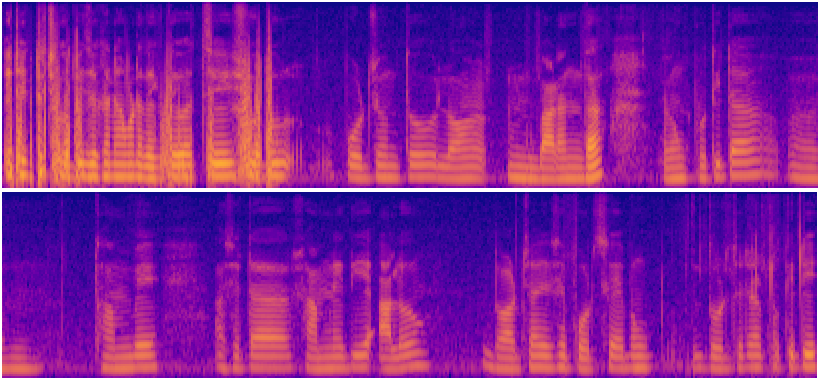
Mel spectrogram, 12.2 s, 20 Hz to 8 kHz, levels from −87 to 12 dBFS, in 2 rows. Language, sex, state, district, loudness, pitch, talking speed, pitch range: Bengali, male, West Bengal, North 24 Parganas, -20 LUFS, 140 Hz, 125 wpm, 135-150 Hz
